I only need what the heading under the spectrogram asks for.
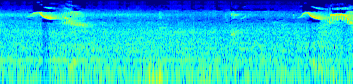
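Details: A black bird, probably a European starling, perched on a hotel gives thin, very high whistles sliding sharply downward, two bursts about three seconds apart, over a faint steady hum and hiss; likely Common starling.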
